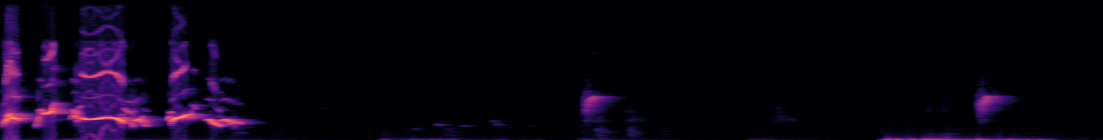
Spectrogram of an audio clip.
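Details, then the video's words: Oriental magpie-robin used as a singing lure for other magpie-robins: a short flurry of loud looping whistles and chirps, then long silence broken by faint high notes and a low rumble. "PANCINGAN KACER INI BIKIN GACOR MAKSIMAL || KACER LAIN PUN PASTI BAKALAN KONSLET"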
